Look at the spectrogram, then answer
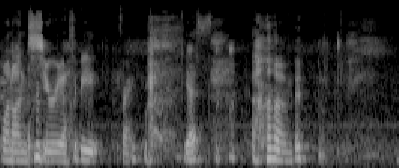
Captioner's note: laughter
